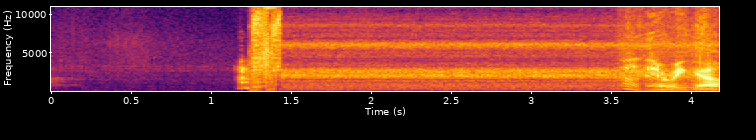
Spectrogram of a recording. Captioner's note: static plays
